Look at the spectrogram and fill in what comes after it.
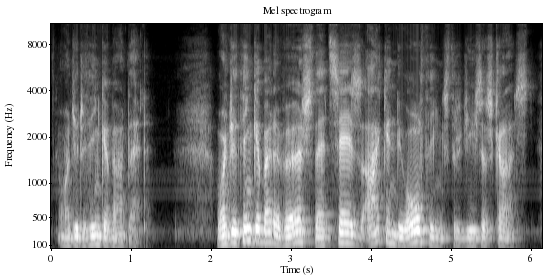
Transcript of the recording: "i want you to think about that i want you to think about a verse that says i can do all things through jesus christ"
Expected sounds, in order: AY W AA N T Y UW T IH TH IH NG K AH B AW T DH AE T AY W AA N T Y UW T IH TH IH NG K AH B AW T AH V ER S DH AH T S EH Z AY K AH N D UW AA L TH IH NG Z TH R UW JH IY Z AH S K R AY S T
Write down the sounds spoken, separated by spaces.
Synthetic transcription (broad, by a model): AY W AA N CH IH T IH TH IH NG K AH B AW T DH AE T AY W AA N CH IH T IH TH IH NG K AH B AW T AH V ER S DH AH T S EH Z AY K AH N D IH AA L TH IH NG Z TH R UW JH IY Z AH S K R AY S T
